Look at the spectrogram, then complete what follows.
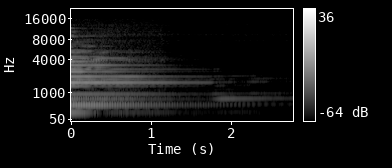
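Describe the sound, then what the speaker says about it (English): A single plucked guitar B string rings out clearly and slowly decays, its tone steady with a slight warble as it settles toward pitch, alone with no talk. "I'm going to detune it real quick so you can hear it come into tune."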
